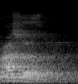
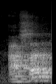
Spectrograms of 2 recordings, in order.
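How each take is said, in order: First: The final two consonants are said together. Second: A vowel is inserted between the final consonants. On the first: This is the original Arabic form. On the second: This is how Indonesians say it.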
